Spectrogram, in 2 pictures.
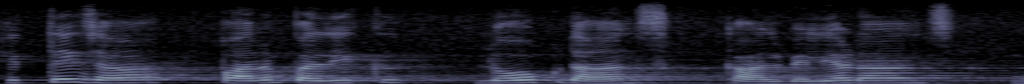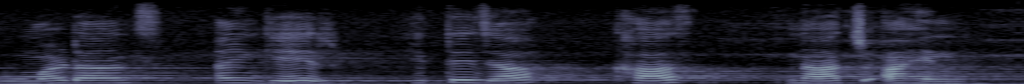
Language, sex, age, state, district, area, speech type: Sindhi, female, 30-45, Rajasthan, Ajmer, urban, spontaneous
